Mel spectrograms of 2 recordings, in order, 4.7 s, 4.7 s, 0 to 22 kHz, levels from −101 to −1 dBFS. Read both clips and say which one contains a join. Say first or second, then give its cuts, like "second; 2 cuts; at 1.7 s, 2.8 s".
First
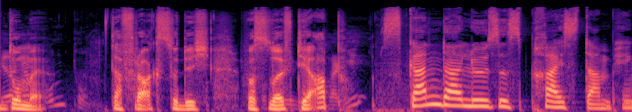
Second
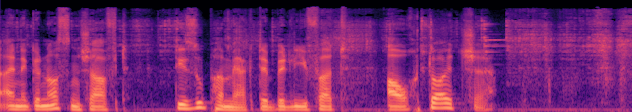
first; 1 cut; at 2.8 s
